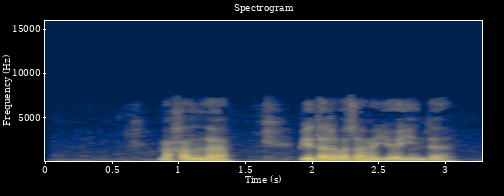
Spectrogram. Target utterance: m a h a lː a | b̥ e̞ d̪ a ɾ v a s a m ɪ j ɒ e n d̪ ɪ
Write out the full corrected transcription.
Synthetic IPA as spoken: m a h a lː a | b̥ e̞ d̪ a ɾ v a z a m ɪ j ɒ e n d̪ ɪ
